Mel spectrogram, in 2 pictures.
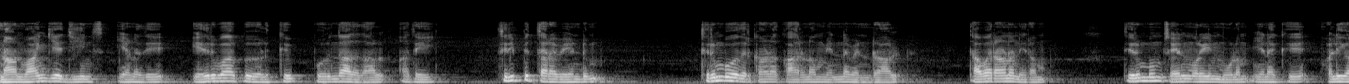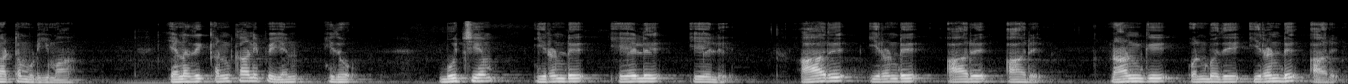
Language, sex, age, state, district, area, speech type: Tamil, male, 18-30, Tamil Nadu, Tiruchirappalli, rural, read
